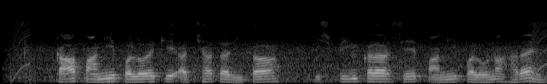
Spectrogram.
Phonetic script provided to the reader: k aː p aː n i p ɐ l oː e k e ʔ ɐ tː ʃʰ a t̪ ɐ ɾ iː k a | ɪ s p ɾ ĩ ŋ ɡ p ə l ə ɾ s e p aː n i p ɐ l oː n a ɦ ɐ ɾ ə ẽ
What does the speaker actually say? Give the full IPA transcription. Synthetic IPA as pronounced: k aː p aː n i p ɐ l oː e k e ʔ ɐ tː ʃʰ a t̪ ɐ ɾ iː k a | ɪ s p ɾ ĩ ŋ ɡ k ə l ə ɾ s e p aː n i p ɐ l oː n a ɦ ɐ ɾ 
